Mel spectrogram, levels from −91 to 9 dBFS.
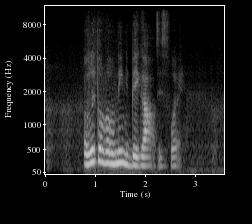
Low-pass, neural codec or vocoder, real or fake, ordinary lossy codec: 10.8 kHz; codec, 16 kHz in and 24 kHz out, 0.4 kbps, LongCat-Audio-Codec, fine tuned four codebook decoder; fake; AAC, 64 kbps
